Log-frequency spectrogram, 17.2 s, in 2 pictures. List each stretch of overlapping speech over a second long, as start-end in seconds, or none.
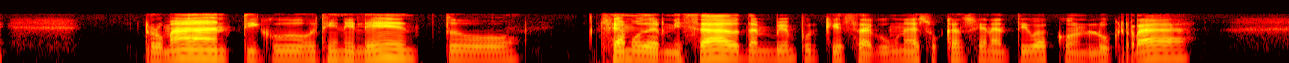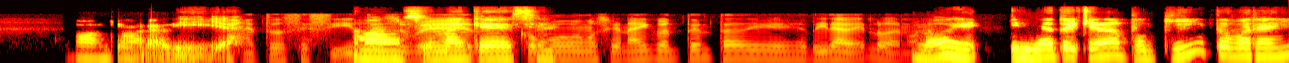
10.9-12.3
